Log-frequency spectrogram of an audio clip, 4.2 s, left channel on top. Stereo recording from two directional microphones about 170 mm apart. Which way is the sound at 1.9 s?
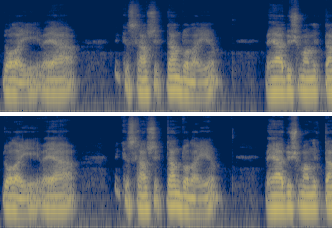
5° right (ahead or behind).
